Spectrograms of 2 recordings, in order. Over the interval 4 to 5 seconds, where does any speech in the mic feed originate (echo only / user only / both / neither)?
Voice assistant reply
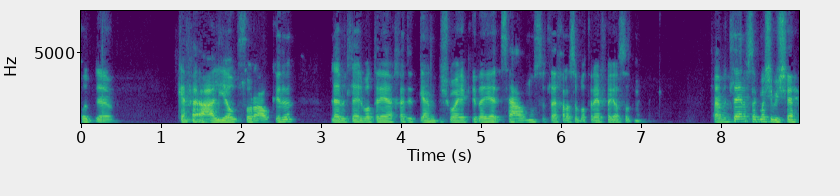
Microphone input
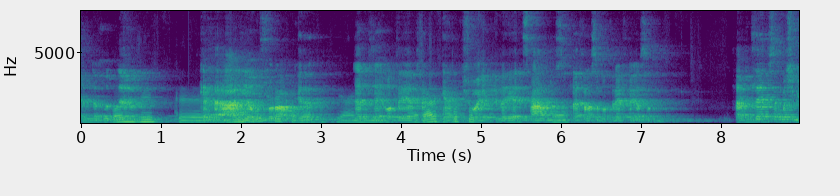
both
